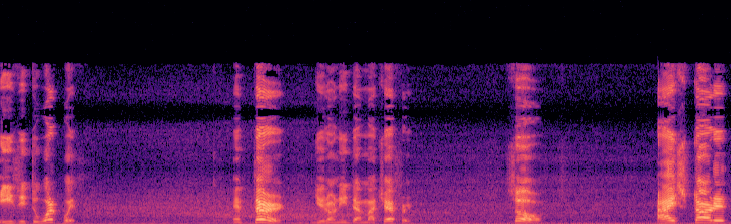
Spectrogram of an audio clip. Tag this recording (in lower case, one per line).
speech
